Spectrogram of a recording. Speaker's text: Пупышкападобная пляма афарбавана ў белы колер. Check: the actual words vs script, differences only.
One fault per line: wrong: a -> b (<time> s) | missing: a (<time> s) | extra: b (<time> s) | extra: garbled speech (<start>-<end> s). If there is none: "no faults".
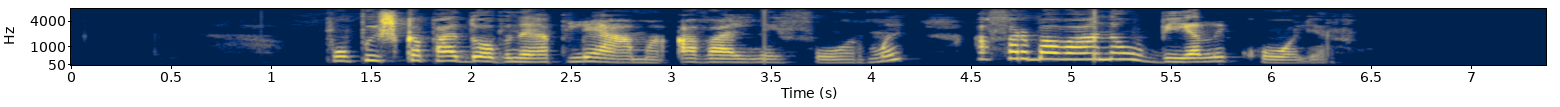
extra: авальнай формы (3.1 s)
